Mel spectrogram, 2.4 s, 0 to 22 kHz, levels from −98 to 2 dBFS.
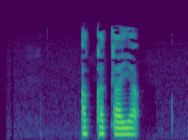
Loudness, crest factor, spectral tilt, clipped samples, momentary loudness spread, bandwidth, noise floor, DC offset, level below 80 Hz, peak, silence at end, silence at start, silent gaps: -23 LUFS; 22 dB; -5.5 dB/octave; under 0.1%; 7 LU; 10.5 kHz; -71 dBFS; under 0.1%; -70 dBFS; -4 dBFS; 0.65 s; 1 s; none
